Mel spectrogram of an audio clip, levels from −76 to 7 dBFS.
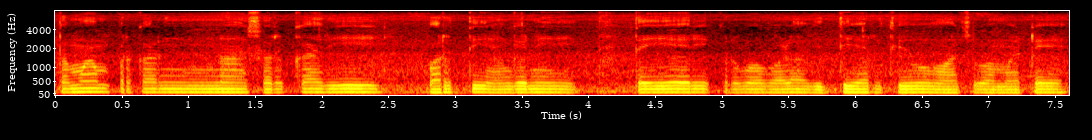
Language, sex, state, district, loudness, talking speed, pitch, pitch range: Gujarati, male, Gujarat, Gandhinagar, -15 LUFS, 85 wpm, 110 Hz, 110-115 Hz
